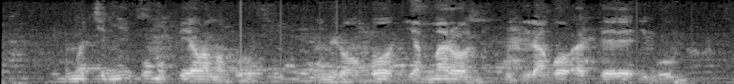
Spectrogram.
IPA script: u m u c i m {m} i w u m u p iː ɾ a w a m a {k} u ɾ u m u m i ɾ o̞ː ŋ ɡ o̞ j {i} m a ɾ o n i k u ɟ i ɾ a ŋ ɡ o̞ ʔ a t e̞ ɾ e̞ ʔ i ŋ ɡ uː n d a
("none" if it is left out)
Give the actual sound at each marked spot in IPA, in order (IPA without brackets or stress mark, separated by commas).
ɲ, ɡ, a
